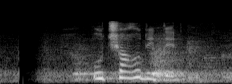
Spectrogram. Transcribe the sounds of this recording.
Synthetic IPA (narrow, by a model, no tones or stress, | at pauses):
ut̪ʃaɦod̪it̪e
